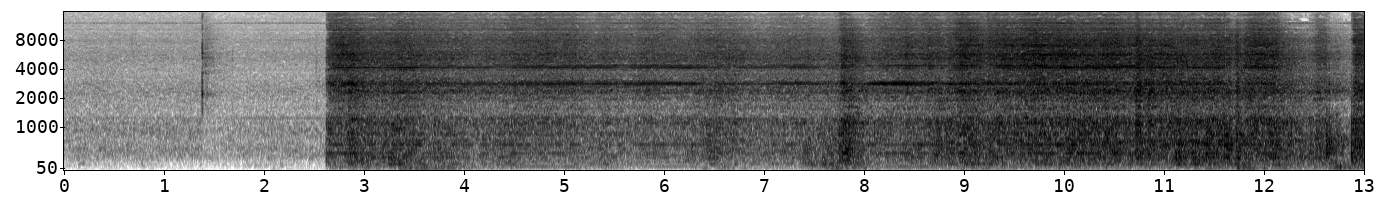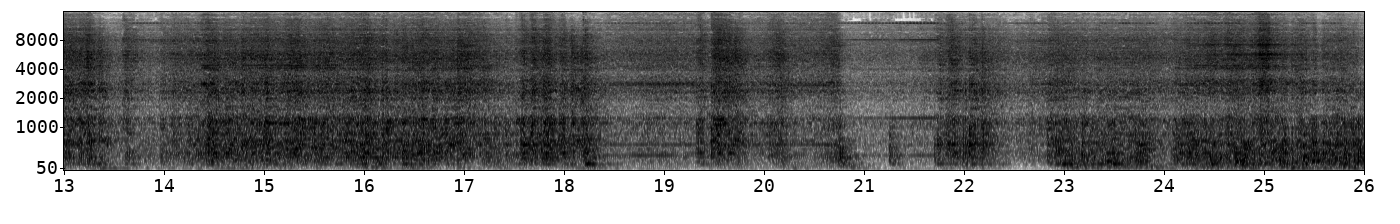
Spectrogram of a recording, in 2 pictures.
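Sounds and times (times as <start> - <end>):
faint click: 1.3 - 1.6
loud noise drone with high tones: 2.6 - 26.0.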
